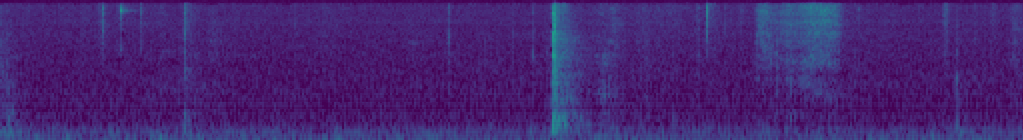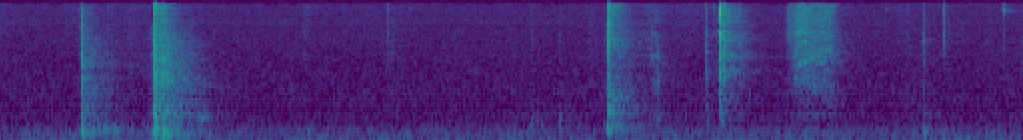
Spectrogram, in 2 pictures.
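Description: A small plastic case clicks open and snaps shut.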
